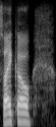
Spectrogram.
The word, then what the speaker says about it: Cayko: l a n c last name c a y KO it's pronounced psycho uh but I will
